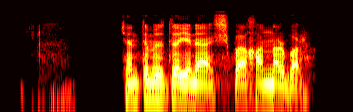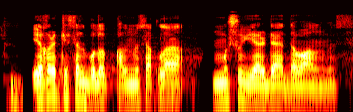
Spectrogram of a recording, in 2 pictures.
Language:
Uyghur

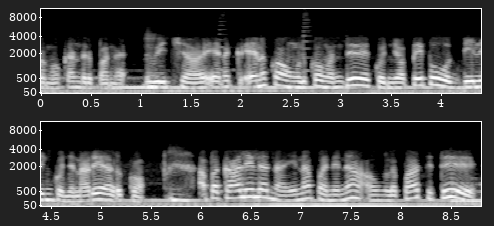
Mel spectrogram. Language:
Tamil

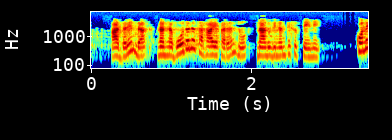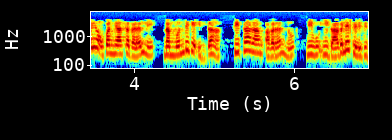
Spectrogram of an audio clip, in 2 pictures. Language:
Kannada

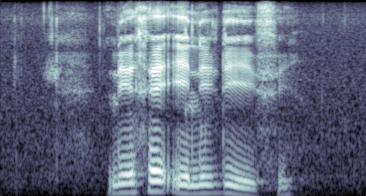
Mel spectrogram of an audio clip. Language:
Northern Sotho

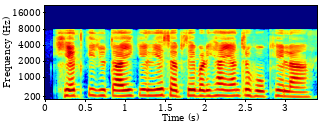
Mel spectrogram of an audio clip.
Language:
Bhojpuri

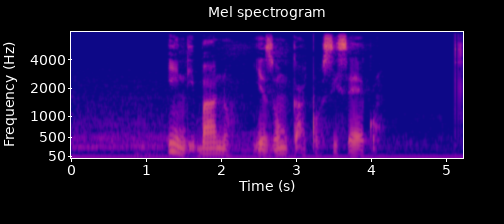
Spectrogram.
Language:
Xhosa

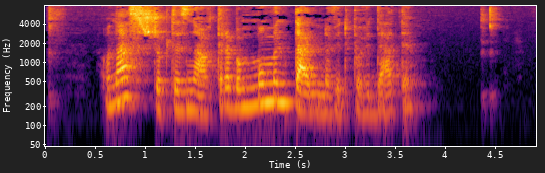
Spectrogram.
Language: Ukrainian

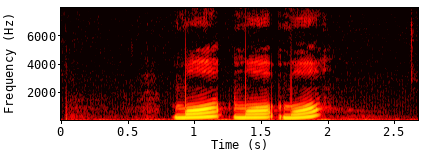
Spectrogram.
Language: Norwegian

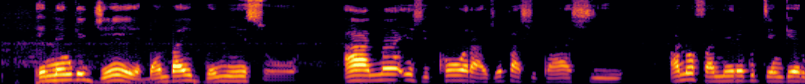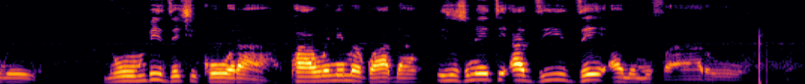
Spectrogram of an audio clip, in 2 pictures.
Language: Ndau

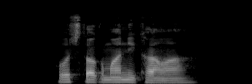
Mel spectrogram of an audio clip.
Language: Khetrani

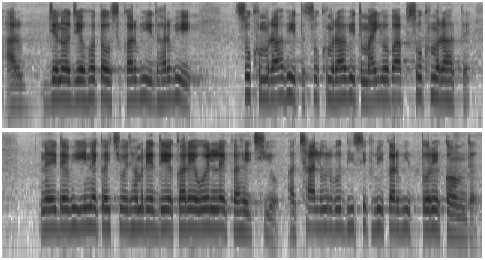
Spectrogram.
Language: Maithili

